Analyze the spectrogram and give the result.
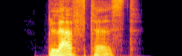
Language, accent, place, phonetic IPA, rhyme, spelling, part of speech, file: German, Germany, Berlin, [ˈblaftəst], -aftəst, blafftest, verb, De-blafftest.ogg
- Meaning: inflection of blaffen: 1. second-person singular preterite 2. second-person singular subjunctive II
